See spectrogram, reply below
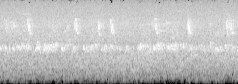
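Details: European bee-eaters trill in a steady run of soft rolling notes, with occasional higher chips from others and constant background hiss.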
